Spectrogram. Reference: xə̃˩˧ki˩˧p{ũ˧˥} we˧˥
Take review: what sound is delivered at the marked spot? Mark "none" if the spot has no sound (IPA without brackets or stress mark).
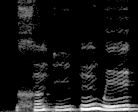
ũ˧˥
